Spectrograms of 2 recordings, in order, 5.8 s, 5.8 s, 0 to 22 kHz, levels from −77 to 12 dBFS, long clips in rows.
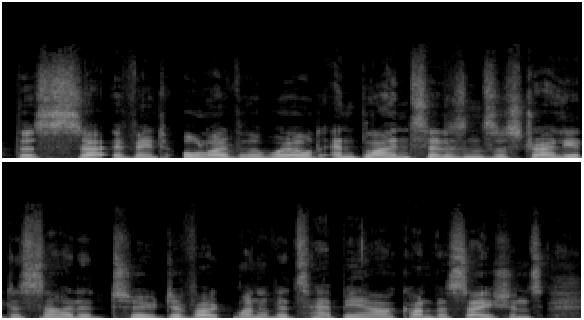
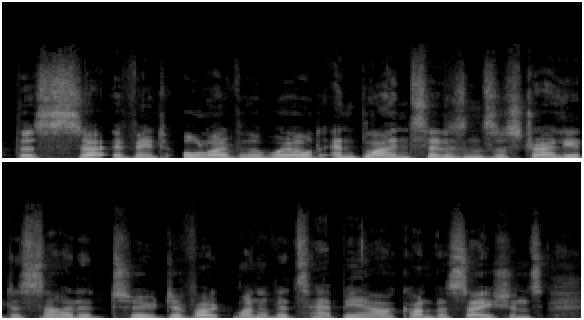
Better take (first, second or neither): neither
